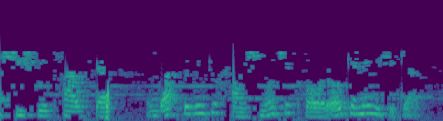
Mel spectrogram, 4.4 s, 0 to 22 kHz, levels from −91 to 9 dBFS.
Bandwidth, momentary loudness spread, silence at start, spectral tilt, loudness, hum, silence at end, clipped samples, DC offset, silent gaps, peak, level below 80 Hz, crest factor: 4.2 kHz; 7 LU; 0 s; -3 dB/octave; -31 LUFS; none; 0.1 s; under 0.1%; under 0.1%; none; -8 dBFS; -62 dBFS; 22 dB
